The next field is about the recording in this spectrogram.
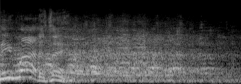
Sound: audience laughing

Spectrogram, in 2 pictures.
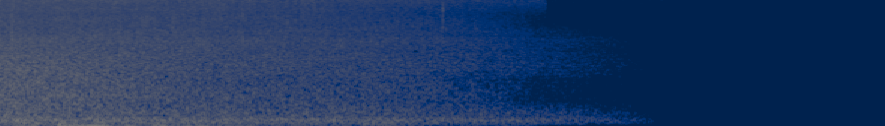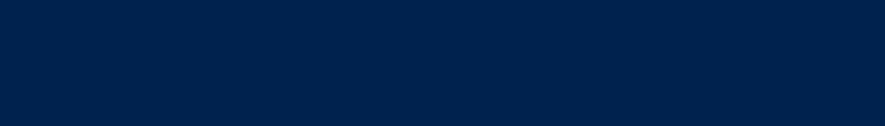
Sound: silence

